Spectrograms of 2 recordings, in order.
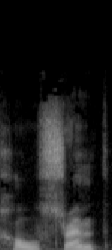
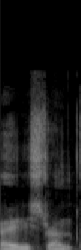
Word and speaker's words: Holstrength: from work okay so so it's pronounced whole strength but all through the video I just call it holy strength so we just just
